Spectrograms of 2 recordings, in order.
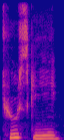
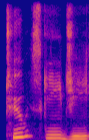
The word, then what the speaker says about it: Tuskegee: the i'm going to do my best to pronounce this the tuskey tuskegee institute tuskegee institute oh there we go tuskegee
